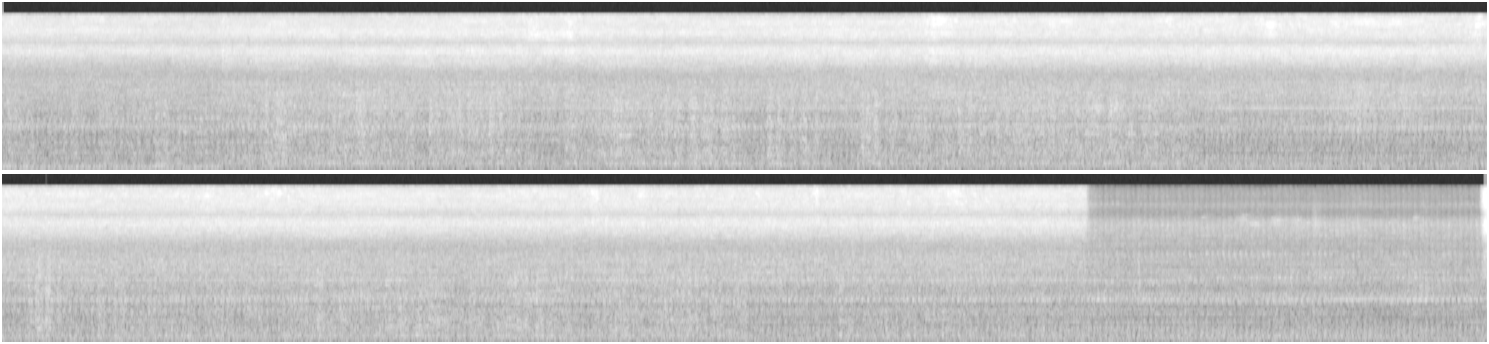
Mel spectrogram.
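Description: Hiss of a chrome spray gun's compressed air over a motor running steadily underneath. The hiss drops away about four seconds before the end while the motor keeps running.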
